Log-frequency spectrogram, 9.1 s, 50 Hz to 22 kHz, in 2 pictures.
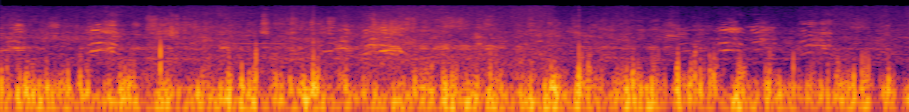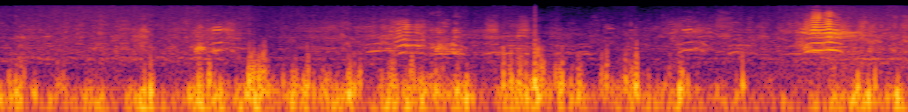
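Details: Snow geese in Dare County, North Carolina, USA, on January 23, 2017, give harsh, nasal honks in a continuous overlapping chorus, many birds calling at once over a low rumbling background.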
